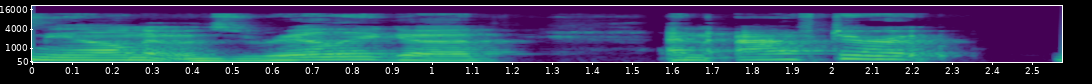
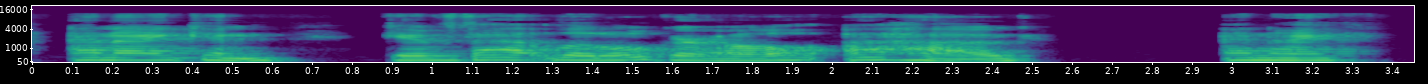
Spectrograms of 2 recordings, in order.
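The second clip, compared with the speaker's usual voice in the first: usual speaking voice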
